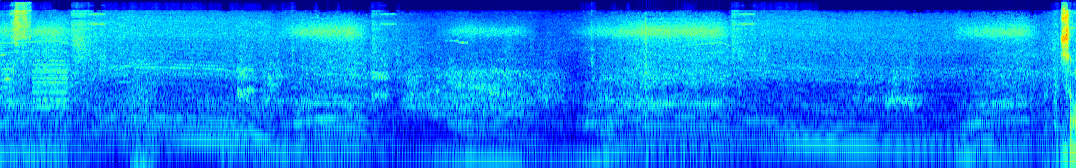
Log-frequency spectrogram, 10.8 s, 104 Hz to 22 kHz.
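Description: A car in GTA 5 Online drives through city streets, its engine revving up and down in repeated swells with occasional tire squeal, steady and fairly close, with no speech.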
